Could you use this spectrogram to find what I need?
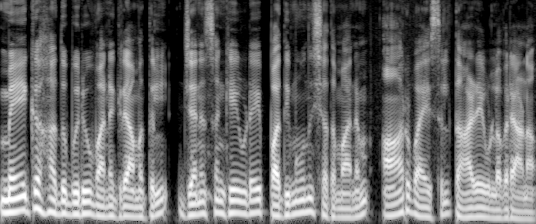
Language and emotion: Malayalam, neutral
